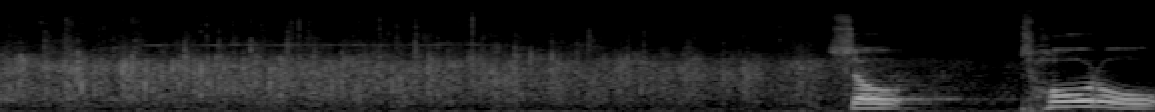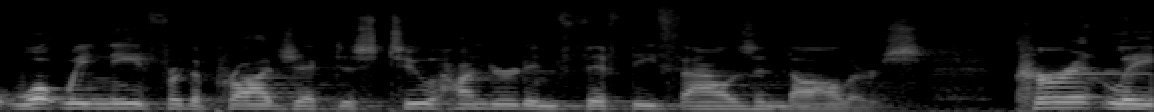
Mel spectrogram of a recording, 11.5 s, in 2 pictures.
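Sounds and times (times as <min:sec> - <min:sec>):
audience applause: 0:00.0 - 0:05.0
speech: 0:04.2 - 0:11.5.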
